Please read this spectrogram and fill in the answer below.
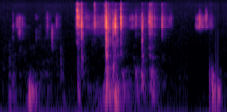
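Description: Faint computer keyboard and mouse clicks: a quick run of keystrokes, thickest about a second in, then a single click near the end.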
